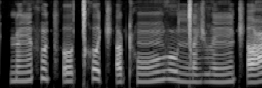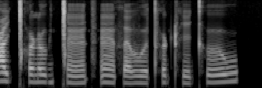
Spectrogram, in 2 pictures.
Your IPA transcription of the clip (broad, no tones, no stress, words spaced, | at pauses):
ɳĩːθũ t͡sʼɤǀʰɤt͡ʃʼa ʈʰũːɣuːŋ͡ǀɛ̃ʒ ðĩː t͡ʃʼaʕiːǀʰɤɳɯːɡ ǀẽː t͡sʼẽːθɛ βɯtʰɯ ʈʰikʰɯːw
